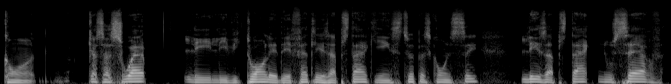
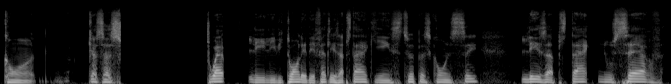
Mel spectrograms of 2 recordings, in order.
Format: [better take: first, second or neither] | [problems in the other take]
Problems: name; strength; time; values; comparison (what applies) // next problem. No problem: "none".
first | audio freezing; at 1 s for 1 s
